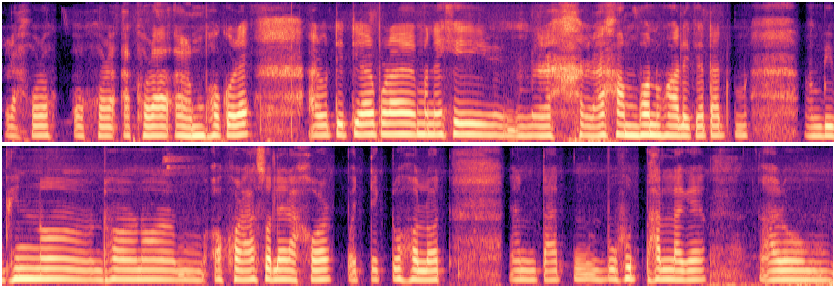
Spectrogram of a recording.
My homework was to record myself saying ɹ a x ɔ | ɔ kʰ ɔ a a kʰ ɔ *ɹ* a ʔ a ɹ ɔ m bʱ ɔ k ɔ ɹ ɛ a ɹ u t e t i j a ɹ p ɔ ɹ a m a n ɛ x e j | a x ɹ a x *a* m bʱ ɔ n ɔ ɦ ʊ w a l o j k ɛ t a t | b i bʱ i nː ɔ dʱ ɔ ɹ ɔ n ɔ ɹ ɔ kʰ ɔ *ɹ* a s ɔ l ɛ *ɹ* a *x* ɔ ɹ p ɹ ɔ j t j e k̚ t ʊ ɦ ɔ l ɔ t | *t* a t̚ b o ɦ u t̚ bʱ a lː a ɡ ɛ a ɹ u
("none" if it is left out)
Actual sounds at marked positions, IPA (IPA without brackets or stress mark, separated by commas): ɹ, a, ɹ, ɹ, x, t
